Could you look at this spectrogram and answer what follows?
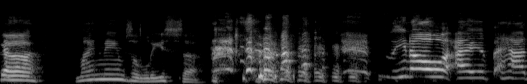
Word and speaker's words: Elissa: possibly can man uh elisa and i'm pronouncing her name correctly this time it was so funny last time i called her did you tell evan last time i called you alyssa and she wouldn't she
